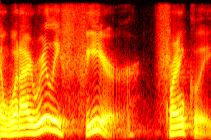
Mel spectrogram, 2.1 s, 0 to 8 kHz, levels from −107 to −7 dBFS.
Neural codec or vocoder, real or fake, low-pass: none; real; 7.2 kHz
